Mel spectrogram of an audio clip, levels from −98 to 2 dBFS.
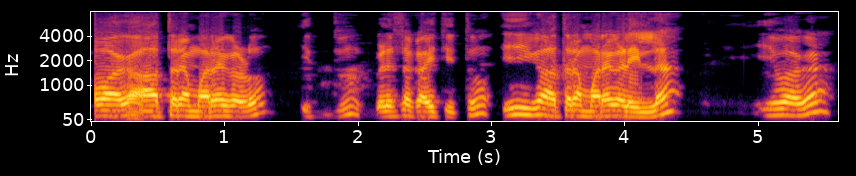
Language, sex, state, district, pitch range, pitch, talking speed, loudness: Kannada, male, Karnataka, Mysore, 145-190 Hz, 155 Hz, 120 wpm, -12 LUFS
